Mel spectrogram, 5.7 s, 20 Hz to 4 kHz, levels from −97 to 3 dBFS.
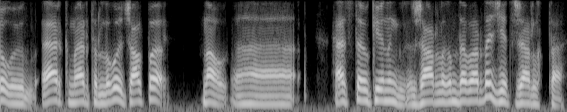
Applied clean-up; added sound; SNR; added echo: neural diffusion model UNIVERSE++.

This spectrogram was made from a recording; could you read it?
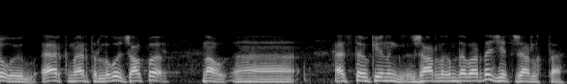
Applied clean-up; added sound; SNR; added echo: none; none; none; none.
